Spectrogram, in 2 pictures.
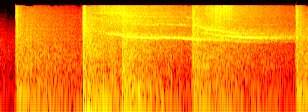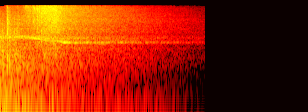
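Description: A firework rocket whistles as it climbs.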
